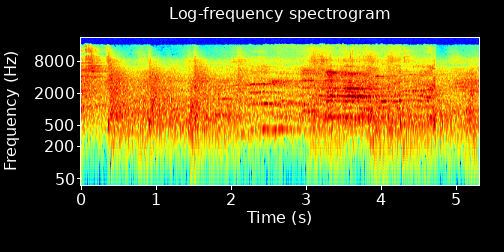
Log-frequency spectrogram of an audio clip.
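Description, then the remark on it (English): A heavy body thud as a wrestler spears his opponent in the gut and hits the mat, followed by a few more dull impacts over a loud, continuous roar of crowd noise. “Nice spear to the gut.”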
